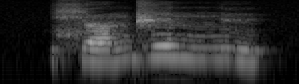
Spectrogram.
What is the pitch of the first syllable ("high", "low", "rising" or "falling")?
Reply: low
